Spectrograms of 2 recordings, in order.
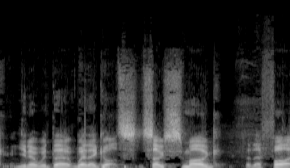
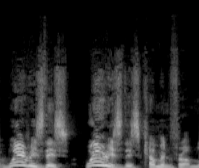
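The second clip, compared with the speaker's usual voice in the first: higher, baffled disbelief; incredulous; 9 semitones higher than usual. Retold or imitated. Critic mocks his own disbelief at the kiss scene, incredulous. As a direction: ask it in disbelief. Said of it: "I'm like".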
